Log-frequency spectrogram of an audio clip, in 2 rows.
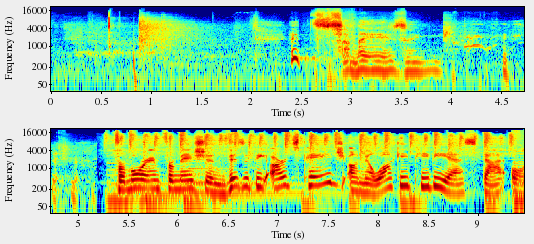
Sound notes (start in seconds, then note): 3.9 chuckles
